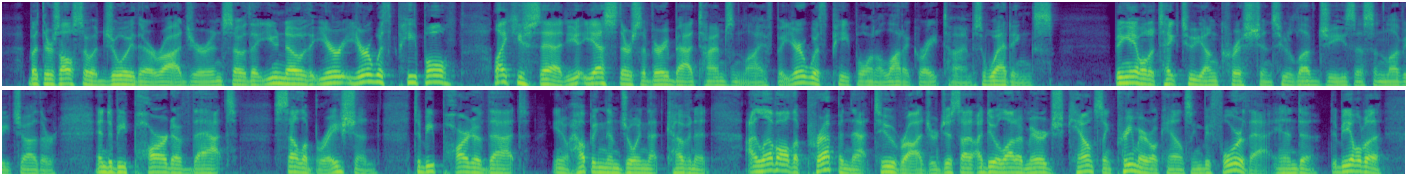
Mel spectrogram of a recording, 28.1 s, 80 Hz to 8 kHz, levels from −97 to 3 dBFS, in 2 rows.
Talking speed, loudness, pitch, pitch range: 215 wpm, -19 LUFS, 115 Hz, 100-135 Hz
